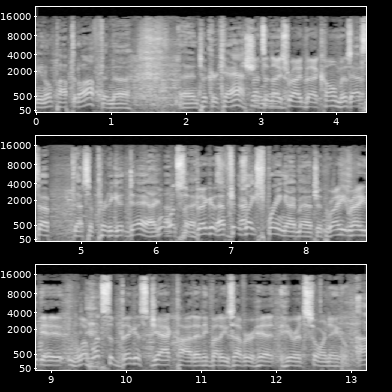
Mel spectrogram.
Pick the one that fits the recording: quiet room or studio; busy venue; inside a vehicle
busy venue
